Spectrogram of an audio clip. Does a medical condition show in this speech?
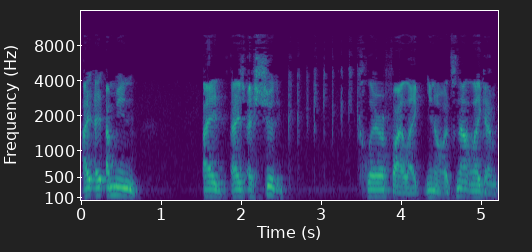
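Yes: stuttering; little daily speaking practice; frequent short stutters rather than long blocks, no speaking strategies ever worked on; worse explaining technical things, less with familiar listeners and regular talking; here repeated words, blocks.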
